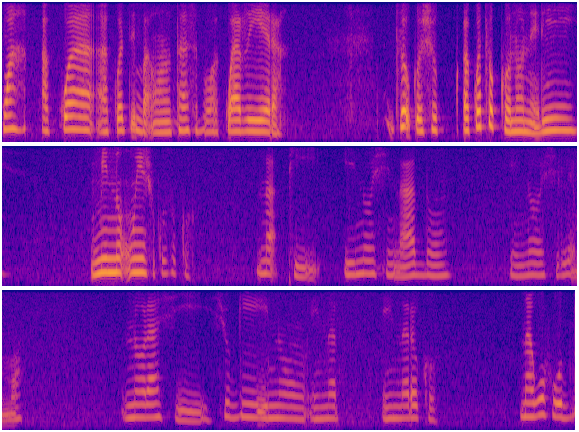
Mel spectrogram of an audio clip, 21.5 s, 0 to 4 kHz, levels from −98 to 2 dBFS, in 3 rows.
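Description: Nothing stood out on listening; the background room sound and the change in level around 9 s as the talker shifts position belong to the recording itself.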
